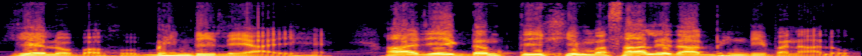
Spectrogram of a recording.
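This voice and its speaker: A man's voice: medium pitch, expressive, unhurried, creaky, soft background music. A man voicing a hearty, food-loving middle-aged father-in-law in a cartoon moral story. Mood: requesting.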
